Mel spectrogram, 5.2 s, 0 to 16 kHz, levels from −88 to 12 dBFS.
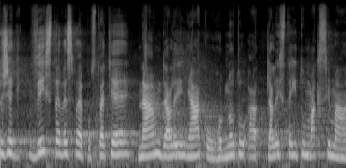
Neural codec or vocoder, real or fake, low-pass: vocoder, 48 kHz, 128 mel bands, Vocos; fake; 14.4 kHz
